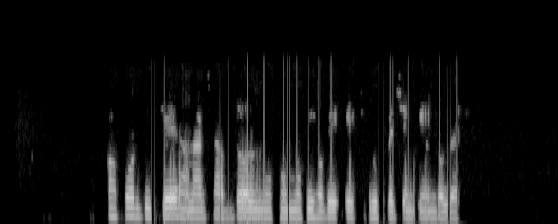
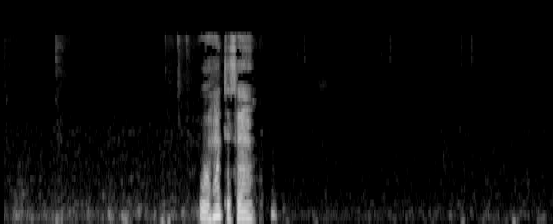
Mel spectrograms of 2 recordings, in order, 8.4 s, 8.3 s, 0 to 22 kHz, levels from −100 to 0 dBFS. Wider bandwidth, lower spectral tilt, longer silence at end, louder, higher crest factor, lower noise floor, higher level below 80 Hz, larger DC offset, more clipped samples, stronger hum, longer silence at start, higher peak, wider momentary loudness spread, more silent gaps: second, 7.4 kHz vs 11.5 kHz; first, -8.5 dB/octave vs -6 dB/octave; second, 1.5 s vs 4.2 s; second, -30 LUFS vs -23 LUFS; second, 18 dB vs 24 dB; first, under -90 dBFS vs -86 dBFS; about the same, -60 dBFS vs -62 dBFS; neither; neither; neither; second, 1.65 s vs 3 s; second, -12 dBFS vs -6 dBFS; second, 10 LU vs 26 LU; neither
